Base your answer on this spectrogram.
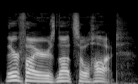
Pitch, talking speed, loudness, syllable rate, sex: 145 Hz, 260 wpm, -16 LUFS, 5.3 syllables/s, male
